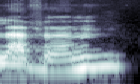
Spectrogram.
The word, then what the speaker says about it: Levan: slightly more devin than levin here i do i expect that though on a on our stream are it's more western levan does not rhyme with devon levin devon levin devons is here isn't it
